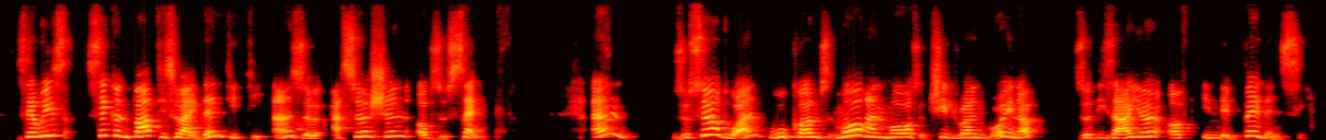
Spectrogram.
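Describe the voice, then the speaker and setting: Speaking at a fairly slow pace, a woman uses a high pitch with very wide swings. She has a French accent. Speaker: philosopher and children's author. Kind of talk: online talk. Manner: halting, many fillers.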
